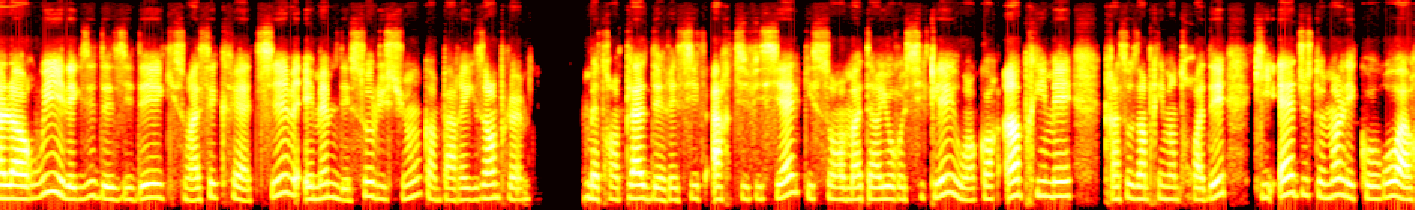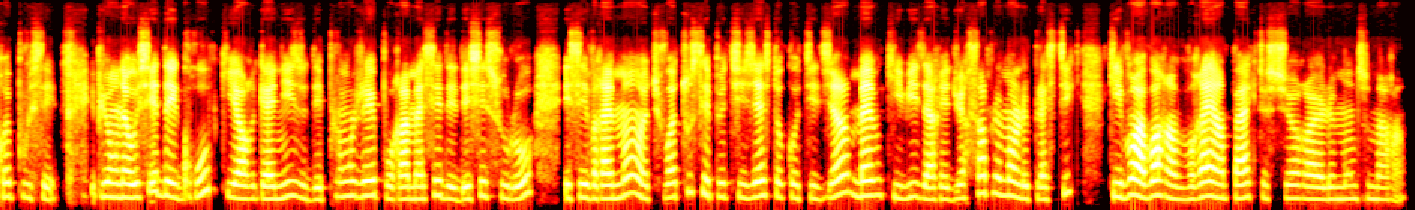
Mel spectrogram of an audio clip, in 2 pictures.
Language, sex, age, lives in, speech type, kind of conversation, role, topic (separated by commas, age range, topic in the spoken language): French, female, 25-29, France, read, expert-assistant, expert, Comment pourrait-on imaginer des idées originales pour protéger la vie sous-marine face à la pollution ?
